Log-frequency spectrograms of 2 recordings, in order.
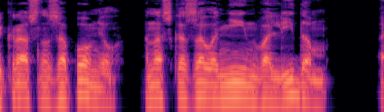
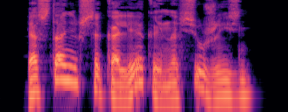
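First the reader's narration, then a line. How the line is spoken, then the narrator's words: Sighing. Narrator (Russian): вздохнула она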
